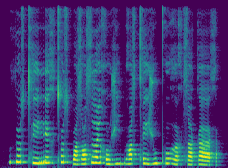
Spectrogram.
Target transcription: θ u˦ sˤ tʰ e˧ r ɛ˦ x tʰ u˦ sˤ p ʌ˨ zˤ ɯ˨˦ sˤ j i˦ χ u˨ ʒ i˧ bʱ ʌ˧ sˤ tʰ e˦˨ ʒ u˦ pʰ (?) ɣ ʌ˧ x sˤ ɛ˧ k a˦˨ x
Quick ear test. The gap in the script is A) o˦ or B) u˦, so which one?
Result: A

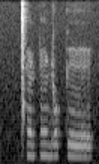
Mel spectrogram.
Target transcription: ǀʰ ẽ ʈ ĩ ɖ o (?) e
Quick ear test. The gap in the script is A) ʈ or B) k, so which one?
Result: B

